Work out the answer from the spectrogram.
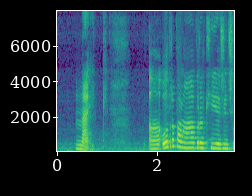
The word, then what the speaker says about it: Nike: Por exemplo, a palavra Nike, que é a marca do tênis. Se a gente for olhar, ele se escreve Nick, mas a gente já acostumou a falar Nike.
